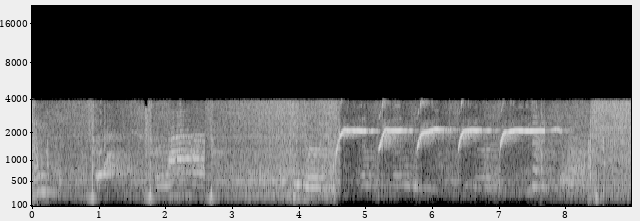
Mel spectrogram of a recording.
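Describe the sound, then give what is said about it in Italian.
Someone whistling over a CB radio channel, heard as a thin, band-limited transmission. A few sharp clicks and garbled sounds come first, then a run of short, rising whistle notes, ending in one longer held tone. “Chi è che fischia?”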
